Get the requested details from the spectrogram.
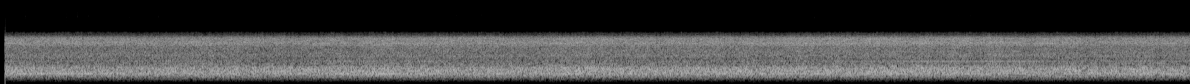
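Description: Steady broadband hiss like wind or machine noise fills the whole recording, with no animal calls heard.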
